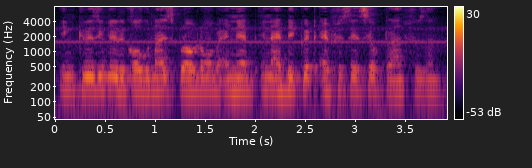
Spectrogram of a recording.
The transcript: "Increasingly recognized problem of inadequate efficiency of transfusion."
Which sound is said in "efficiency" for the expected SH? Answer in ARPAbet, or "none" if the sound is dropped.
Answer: S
